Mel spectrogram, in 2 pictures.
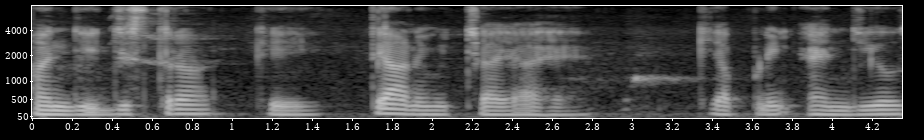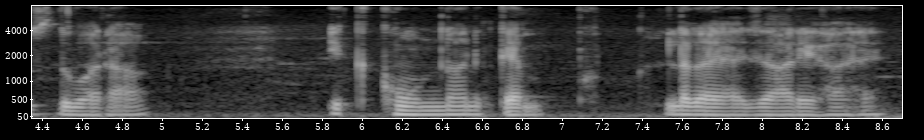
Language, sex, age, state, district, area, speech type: Punjabi, male, 45-60, Punjab, Barnala, rural, spontaneous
